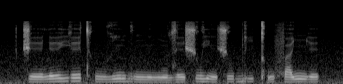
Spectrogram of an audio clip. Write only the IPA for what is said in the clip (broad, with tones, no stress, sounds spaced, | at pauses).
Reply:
t͡ʃ eː˨ l eː˦ j eː˦ tʰ uː˨ ɣ ĩ˦ b u˨ ŋ ĩ˨ ŋ ũ˨ z e˦ ʃ u˦ j ĩ˨ ʃ u˦ b iː˦ kʼ u˨˦ f a˨˦ ɲ e˦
